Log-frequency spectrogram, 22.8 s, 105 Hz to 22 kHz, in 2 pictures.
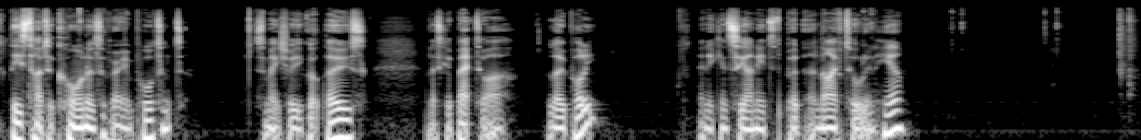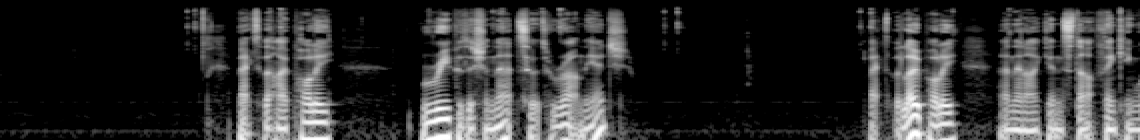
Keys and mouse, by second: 1.2 middle click, 1.7 middle click, 8.1 k, 14.2-15.3 right drag, 15.4 g, 17.1 g, 21.0-22.7 middle drag.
